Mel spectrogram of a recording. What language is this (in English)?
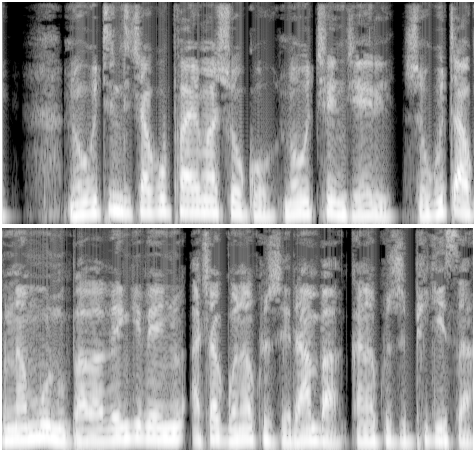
Shona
